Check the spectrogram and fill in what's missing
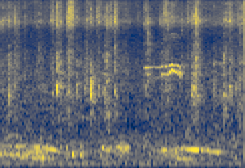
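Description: Lahori and racer pigeons coo softly at close range in a quiet setting, with low, throaty calls rolling in short phrases.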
